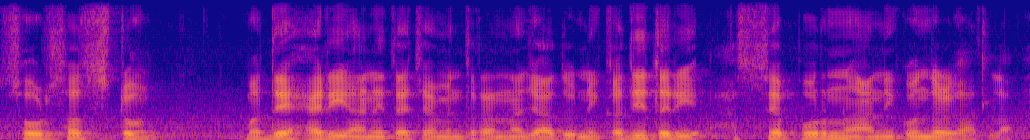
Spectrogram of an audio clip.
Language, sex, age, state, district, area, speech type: Marathi, male, 18-30, Maharashtra, Jalna, urban, spontaneous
